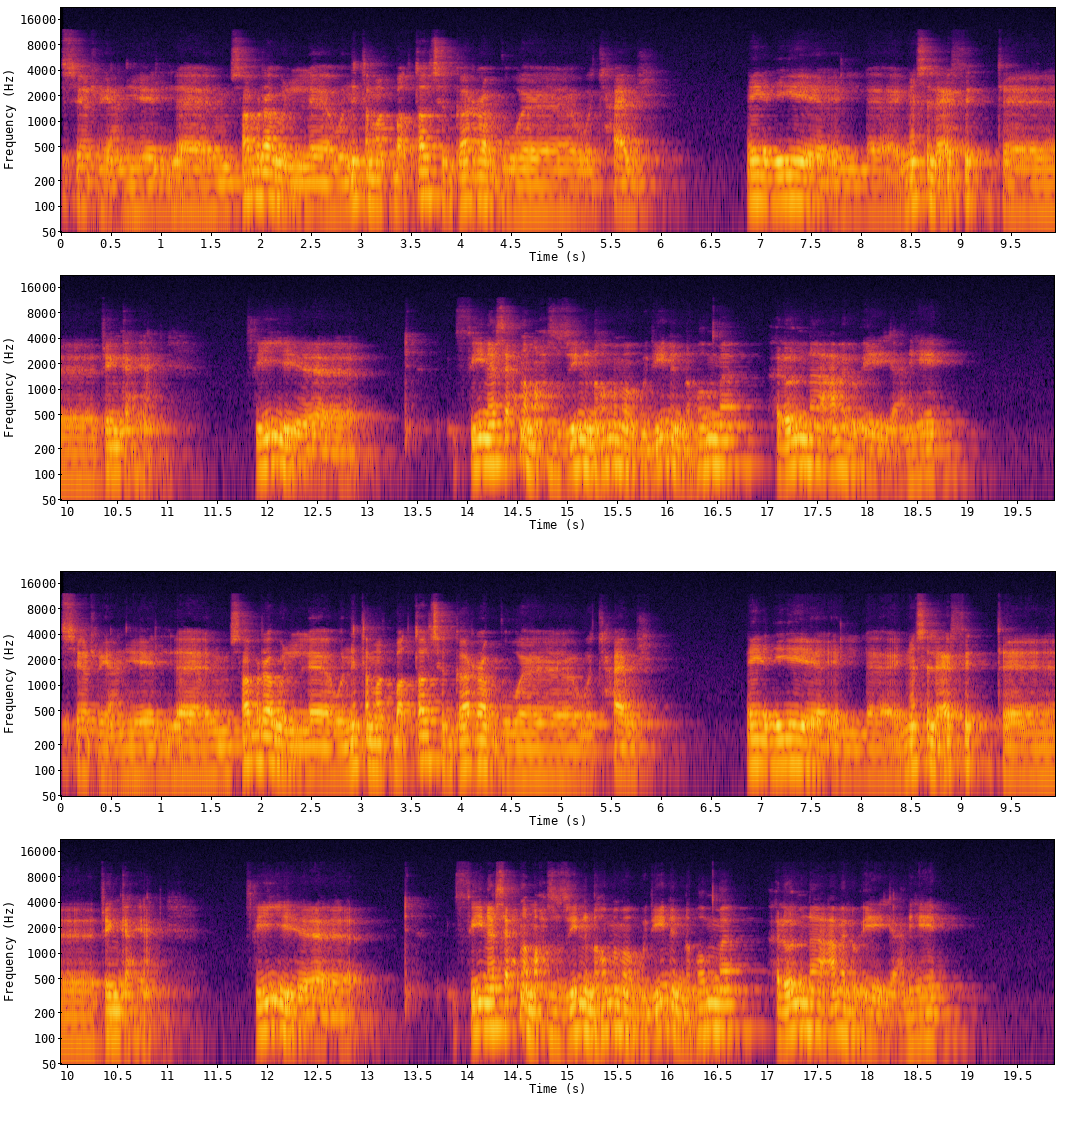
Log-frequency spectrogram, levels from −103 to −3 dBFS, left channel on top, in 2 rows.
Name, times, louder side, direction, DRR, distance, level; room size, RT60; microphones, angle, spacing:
voice 1, 0.0-5.9 6.9-10.9 11.9-12.9 14.0-16.7 17.0-18.7, right 1 dB, 55° right, 4 dB, 1.4 m, -21 dB
16.0 x 5.9 x 3.8 m, 0.73 s
head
